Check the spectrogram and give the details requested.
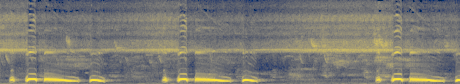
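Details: Decoy spotted dove cooing in the standard voice used to train doves each day. Three repeated phrases, each with quick hooked notes, a drawn-out descending coo, then a short closing note, separated by pauses of a few seconds. A thin background whine is present.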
